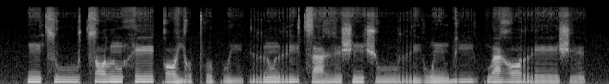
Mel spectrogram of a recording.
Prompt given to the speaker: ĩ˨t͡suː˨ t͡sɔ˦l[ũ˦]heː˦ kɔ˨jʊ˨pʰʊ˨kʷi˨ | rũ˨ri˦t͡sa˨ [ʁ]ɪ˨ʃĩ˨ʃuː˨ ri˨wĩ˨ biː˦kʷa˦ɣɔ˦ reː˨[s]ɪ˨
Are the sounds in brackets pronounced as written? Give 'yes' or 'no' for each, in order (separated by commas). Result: yes, no, no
